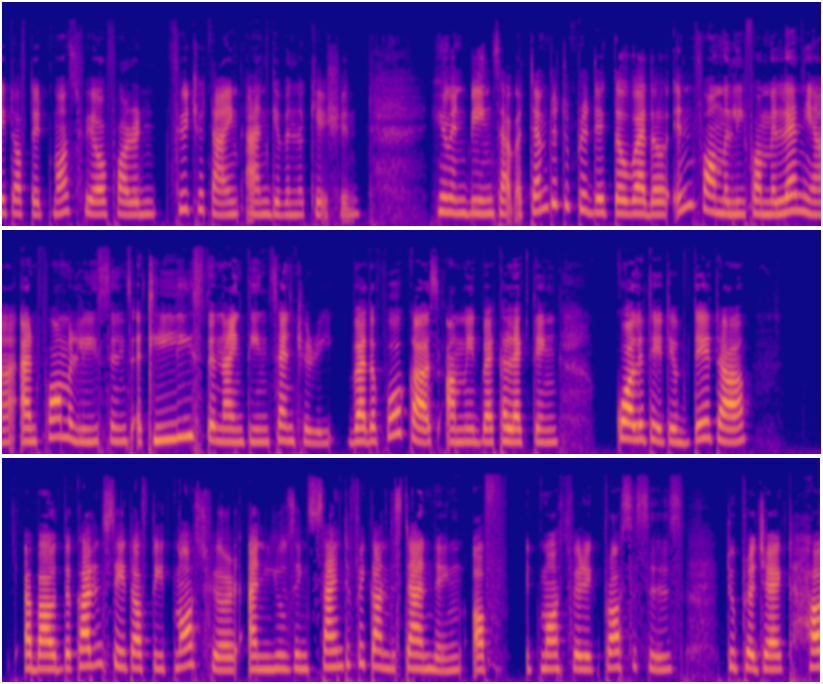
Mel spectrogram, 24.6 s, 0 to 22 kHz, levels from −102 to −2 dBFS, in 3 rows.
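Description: Speech with two Bluetooth SBC bit pool drops, 3.15–7.02 s and 17.14–20.54 s: treble dulls and gritty quantisation noise rises, fitting a fall from bit pool 28 to 13 (about 102 kbps). Unlike a plain low-pass, the grit accompanies the dulling, and both recover together.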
